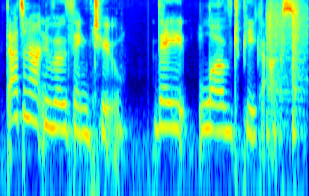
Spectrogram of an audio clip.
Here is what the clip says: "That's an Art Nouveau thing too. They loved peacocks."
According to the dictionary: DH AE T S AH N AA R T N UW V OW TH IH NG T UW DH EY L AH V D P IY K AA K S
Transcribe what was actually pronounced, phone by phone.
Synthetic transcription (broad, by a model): DH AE T S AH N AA R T N UW V OW TH IH NG T UW DH EY L AH V D P IY K AA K S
